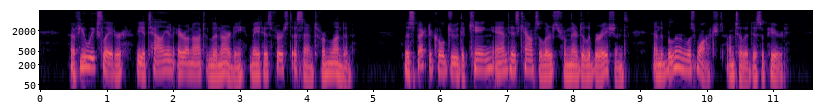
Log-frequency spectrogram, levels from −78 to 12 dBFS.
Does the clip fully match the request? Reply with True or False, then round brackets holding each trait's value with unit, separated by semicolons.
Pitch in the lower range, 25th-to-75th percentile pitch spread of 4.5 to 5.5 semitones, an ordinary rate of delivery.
True (110 Hz; 4.9 semitones; 170 wpm)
